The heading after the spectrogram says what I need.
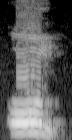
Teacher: ओम तीन मात्राओं का समय लगता है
